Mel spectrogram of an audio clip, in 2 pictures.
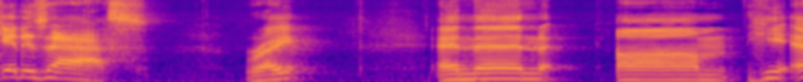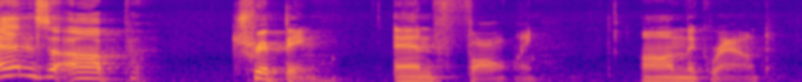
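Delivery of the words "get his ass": light, half-voiced crowd shout, kept small. Retelling how people chased a guy: imitating people yelling. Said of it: "you hear them yell".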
